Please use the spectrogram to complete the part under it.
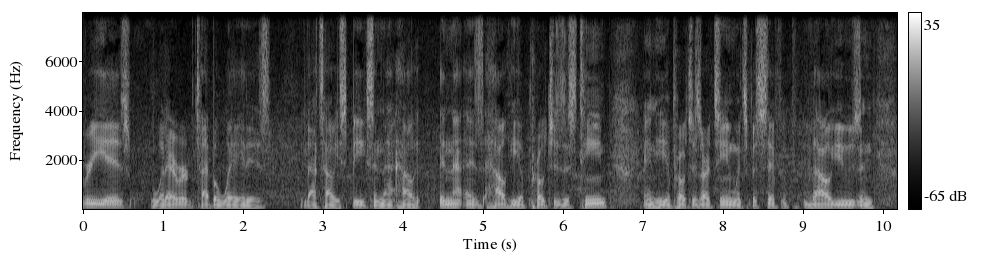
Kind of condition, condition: setting, busy venue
